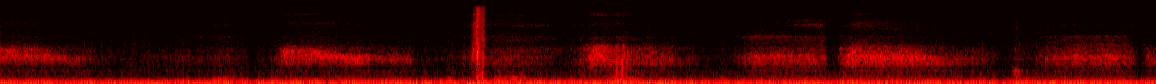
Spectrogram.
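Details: Loud snoring from a sleeping cat.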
